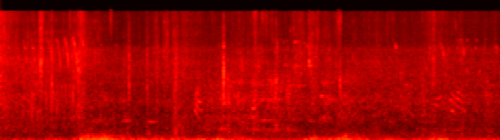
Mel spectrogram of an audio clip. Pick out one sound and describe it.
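Cabbage leaves rustle and snap as a woman picks them.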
